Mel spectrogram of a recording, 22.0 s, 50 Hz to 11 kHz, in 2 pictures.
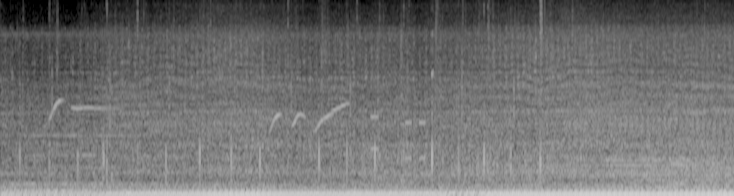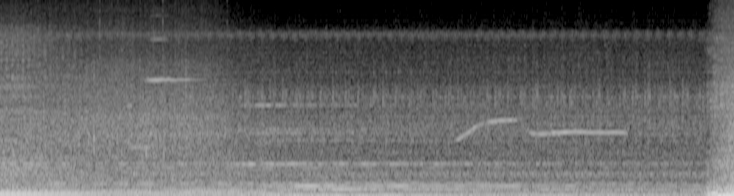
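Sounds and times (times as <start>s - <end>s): footsteps clicking: 0.0s - 9.9s
truck engine rumbling: 0.0s - 22.0s
man whistling: 0.7s - 2.0s, 4.0s - 6.5s, 13.2s - 14.0s, 17.7s - 20.7s.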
